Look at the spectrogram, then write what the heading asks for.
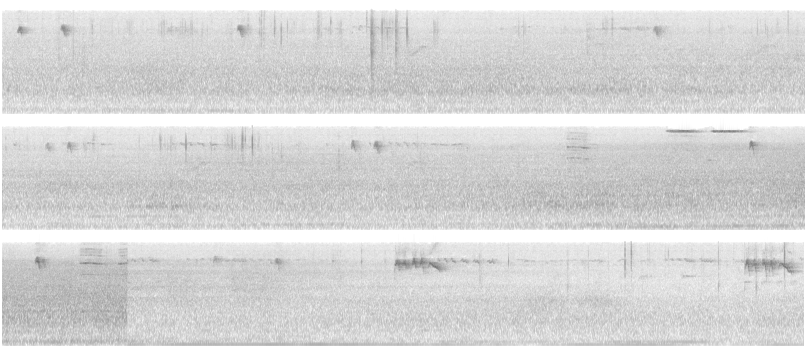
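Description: Outdoor backyard ambience: a steady background hiss with scattered short, faint chirps of small birds. A low steady engine hum sets in about two-thirds of the way through.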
